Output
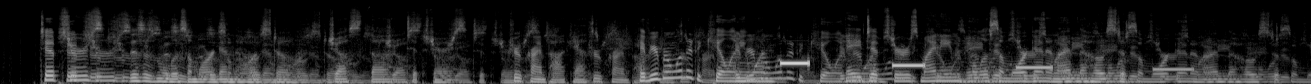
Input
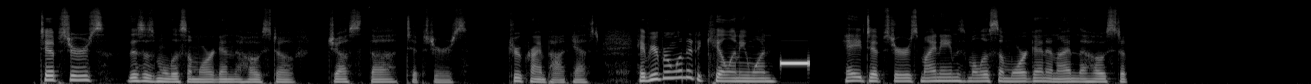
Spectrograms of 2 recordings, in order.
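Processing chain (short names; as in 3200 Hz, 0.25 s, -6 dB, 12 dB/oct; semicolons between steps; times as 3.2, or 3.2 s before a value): echoes that change speed 0.164 s, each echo -2 st, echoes 3, each echo -6 dB; crackle 180/s -43 dBFS; gain +3 dB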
